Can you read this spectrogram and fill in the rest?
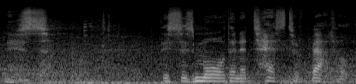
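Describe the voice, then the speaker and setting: A woman's voice: sits low, measured pace, background noise. An actress playing a proud, impatient female warrior in a video game, speaking in a curt, defiant way. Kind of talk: dramatic video game acting. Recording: reverberant, loud music behind.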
